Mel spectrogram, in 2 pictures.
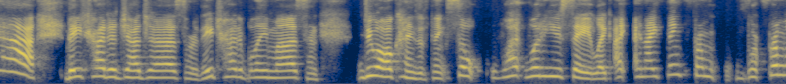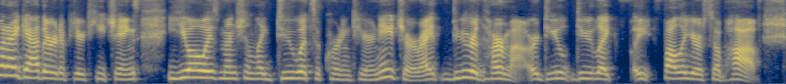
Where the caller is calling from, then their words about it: United States; I'm speaking from America, so just want to say namaste.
